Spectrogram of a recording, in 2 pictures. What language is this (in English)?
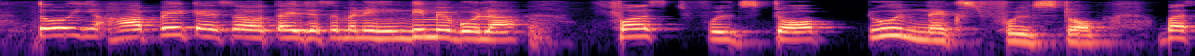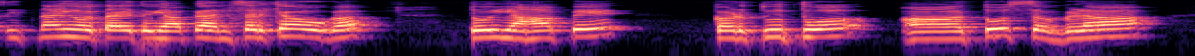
Marathi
